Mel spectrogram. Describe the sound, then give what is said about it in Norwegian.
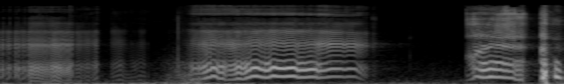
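A baby girl cries from hunger in a few wailing bursts, rising and falling in pitch, with a short gap of near silence before the last sharp outburst. “Nei, hun begynner, begynner, begynner å grine. Hun skal ha mat.”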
